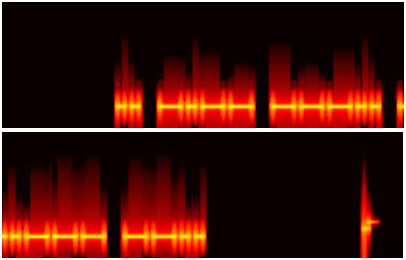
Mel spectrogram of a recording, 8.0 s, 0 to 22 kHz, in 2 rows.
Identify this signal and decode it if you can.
Morse code, heard as a keyed tone, about 17 wpm, 700 Hz. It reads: IY82Z
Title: Code Groups - 5 Letter:Numbers - 17wpm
